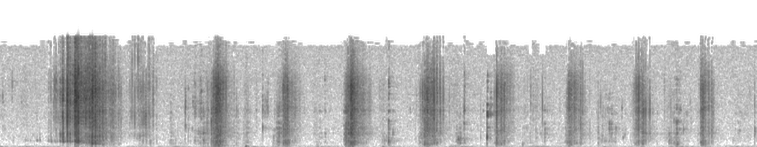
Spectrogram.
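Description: Crisp crunching of someone biting and chewing toasted bread during a lunch break, a loud first bite followed by a steady series of about ten dry crackly chews, with no talking.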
